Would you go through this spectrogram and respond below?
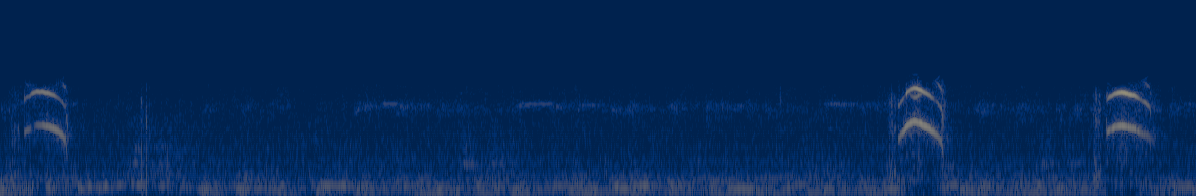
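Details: Pet cats meowing three times, well spaced: short bright arched calls near the start and twice close together at the end, with a faint steady whine and low background hum between them.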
